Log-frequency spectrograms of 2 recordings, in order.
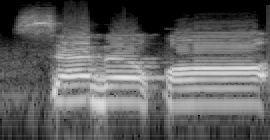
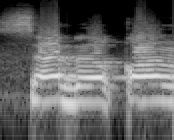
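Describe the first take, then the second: First: سبقا drawn out and stopped on the final قا; stopping form. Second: سبقا with hidden nasal ikhfa, run on; joined form. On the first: Teacher shows the pause form of سبقا. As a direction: recite سبقا slowly with a pause at the verse end. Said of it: "یہ سبقا اس صورت میں پڑھیں گے". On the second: Teacher shows the joined form of سبقا. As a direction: recite سبقا carrying on without stopping. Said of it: "تو پھر ہم ایسے پڑھیں گے". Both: Shown as a demonstration.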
